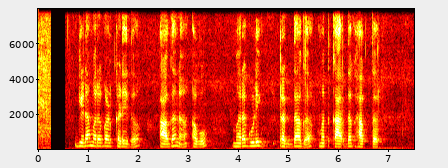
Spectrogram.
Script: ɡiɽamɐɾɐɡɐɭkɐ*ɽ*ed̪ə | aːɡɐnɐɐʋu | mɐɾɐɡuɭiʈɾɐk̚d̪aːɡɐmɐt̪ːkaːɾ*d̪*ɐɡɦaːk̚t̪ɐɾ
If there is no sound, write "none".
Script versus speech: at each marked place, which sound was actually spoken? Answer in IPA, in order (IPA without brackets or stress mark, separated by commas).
ɽ, d̪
